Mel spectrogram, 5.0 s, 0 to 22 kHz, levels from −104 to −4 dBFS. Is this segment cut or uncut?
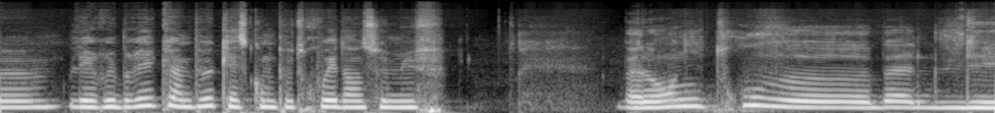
uncut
